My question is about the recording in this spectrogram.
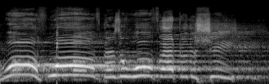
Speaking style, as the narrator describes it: This time he hollers again

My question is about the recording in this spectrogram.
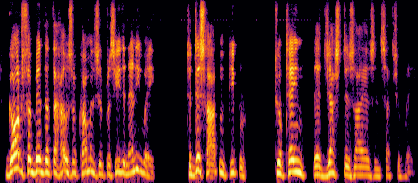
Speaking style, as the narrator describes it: Pym himself was reported to have said, to have exclaimed

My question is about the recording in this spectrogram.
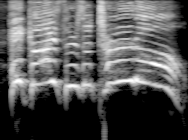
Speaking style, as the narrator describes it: Someone yells

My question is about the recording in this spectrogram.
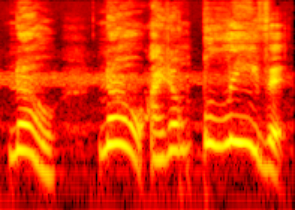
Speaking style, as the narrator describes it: Lindy shrieked, seeing the dummy move

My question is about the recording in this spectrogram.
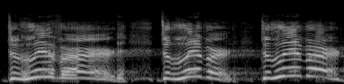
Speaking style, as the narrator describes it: myriads of angels are shouting

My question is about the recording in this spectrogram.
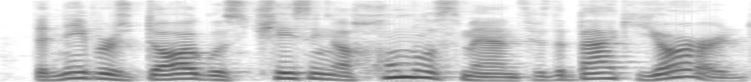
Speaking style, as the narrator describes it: she gasped

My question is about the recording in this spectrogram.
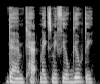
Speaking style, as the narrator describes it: he chuckled

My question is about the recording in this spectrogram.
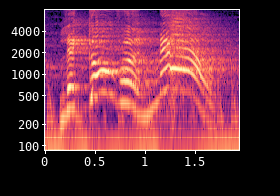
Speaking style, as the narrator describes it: He yells as loud as possible

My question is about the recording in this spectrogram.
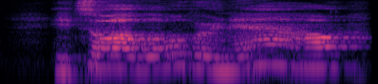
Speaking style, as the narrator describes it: shouted Marco from down the corridor

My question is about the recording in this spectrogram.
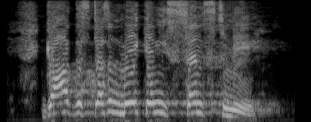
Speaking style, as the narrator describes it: yelled at the sky

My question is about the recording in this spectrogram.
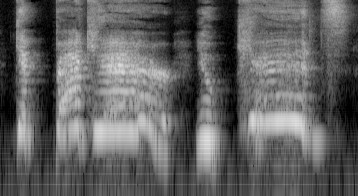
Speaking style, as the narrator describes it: He screams

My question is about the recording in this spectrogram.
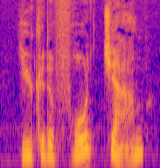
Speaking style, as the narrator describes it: Along with another peal of laughter

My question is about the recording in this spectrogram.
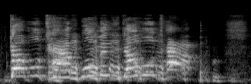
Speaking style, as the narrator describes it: I'm starting to yell

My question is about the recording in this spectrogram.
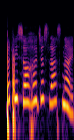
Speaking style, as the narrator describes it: Maisha exclaims

